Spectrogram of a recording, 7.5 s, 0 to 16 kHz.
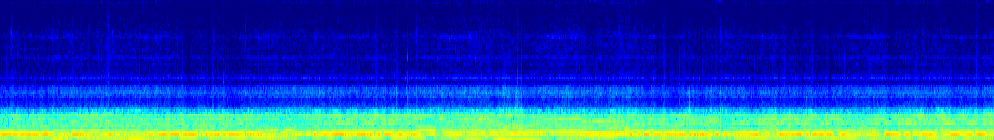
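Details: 1923 Victor Victrola VV-VIII spring motor after cleaning out overly thick grease from the spring barrel, playing with No4 HMV reproducer: steady pitch with no thumping or wow, constant speed; normal phonograph playback.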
